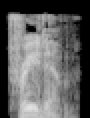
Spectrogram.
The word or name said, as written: freedom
